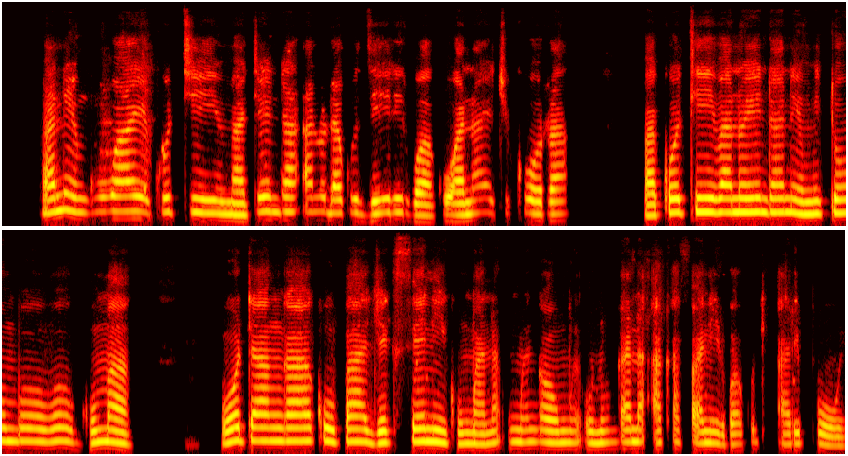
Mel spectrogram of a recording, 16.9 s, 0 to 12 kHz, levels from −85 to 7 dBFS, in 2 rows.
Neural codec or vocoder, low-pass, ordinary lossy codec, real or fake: none; 10.8 kHz; Opus, 24 kbps; real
